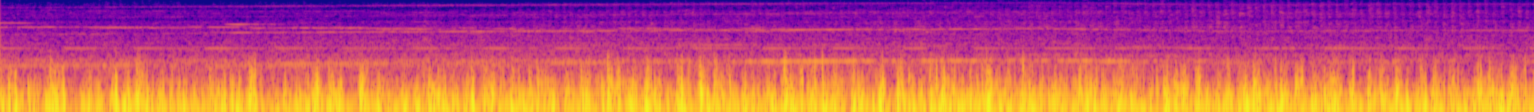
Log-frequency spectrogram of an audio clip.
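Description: Freight train rolling through a level crossing, heard from inside a stopped car. A steady low rumble carries many sharp clacks of wheels over the rail joints, with faint thin squealing tones above.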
